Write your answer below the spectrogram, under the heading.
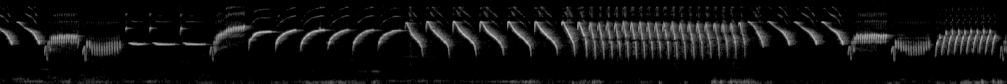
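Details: Training song from a canary, mixing short steady tones, rising whistled sweeps, and a rapid buzzing trill, with faint low thumps beneath.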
